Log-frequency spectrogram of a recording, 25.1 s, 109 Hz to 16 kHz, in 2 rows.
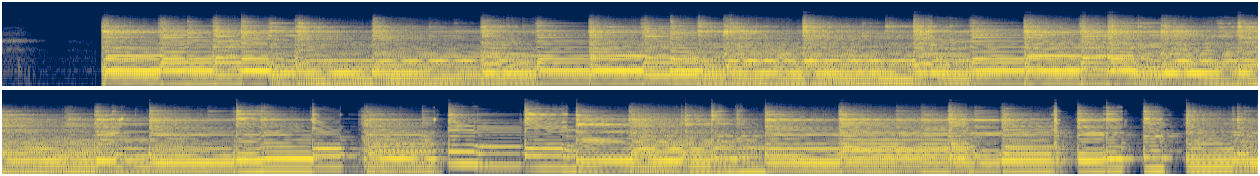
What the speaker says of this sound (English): do a little demonstration of this guitar through the GA-20 that the guy had for many years with his guitar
